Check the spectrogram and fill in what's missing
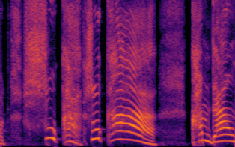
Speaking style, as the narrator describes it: And some of those people called out

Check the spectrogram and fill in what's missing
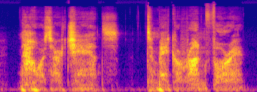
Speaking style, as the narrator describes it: Noka whispered

